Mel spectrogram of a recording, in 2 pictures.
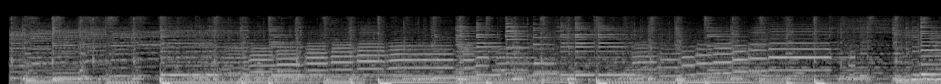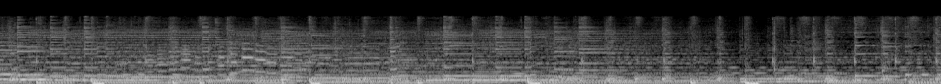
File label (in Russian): Klassicheskii Dzhaz; Jazz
